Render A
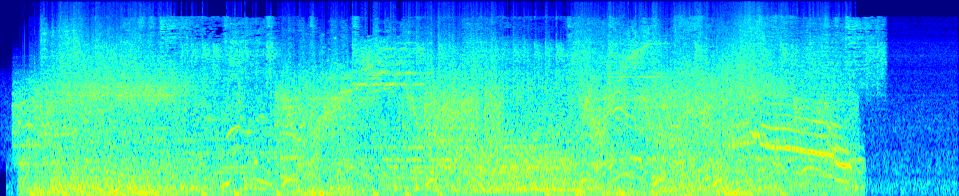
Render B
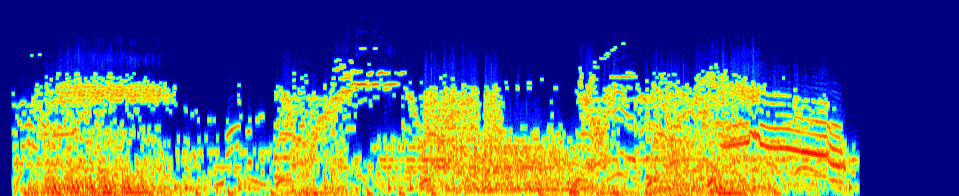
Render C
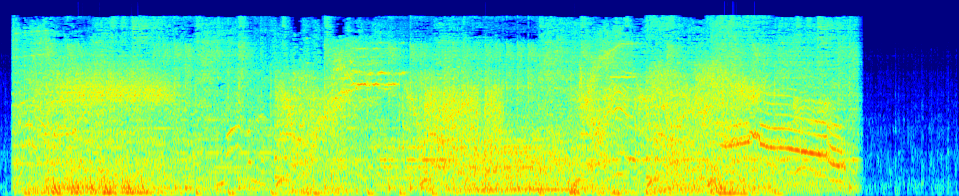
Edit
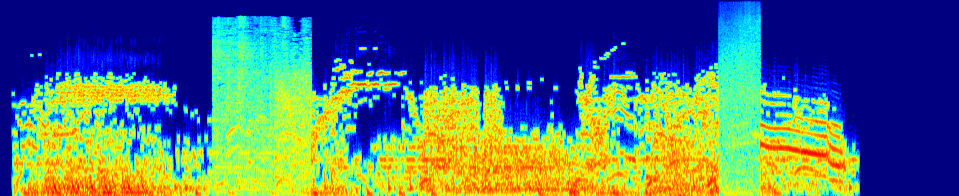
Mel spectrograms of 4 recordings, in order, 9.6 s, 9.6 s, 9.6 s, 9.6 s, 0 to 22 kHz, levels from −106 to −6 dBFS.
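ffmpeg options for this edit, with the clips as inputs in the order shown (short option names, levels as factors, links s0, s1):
-filter_complex "[1:a]asplit=3[s0][s1][s2];[s0]atrim=end=2.122[s3];[2:a]atrim=start=2.118:end=3.112[s4];[s1]atrim=start=3.108:end=7.182[s5];[0:a]atrim=start=7.178:end=7.602[s6];[s2]atrim=start=7.598[s7];[s3][s4]acrossfade=d=0.004:c1=hsin:c2=hsin[s8];[s8][s5]acrossfade=d=0.004:c1=hsin:c2=hsin[s9];[s9][s6]acrossfade=d=0.004:c1=hsin:c2=hsin[s10];[s10][s7]acrossfade=d=0.004:c1=hsin:c2=hsin"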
